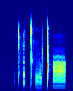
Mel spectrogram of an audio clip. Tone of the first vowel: high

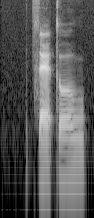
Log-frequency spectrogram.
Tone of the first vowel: low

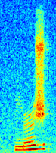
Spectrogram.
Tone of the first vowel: rising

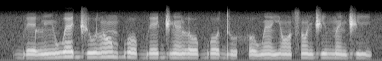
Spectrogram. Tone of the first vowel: low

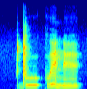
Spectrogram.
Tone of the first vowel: low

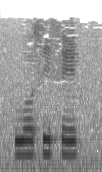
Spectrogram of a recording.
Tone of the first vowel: high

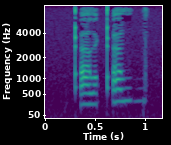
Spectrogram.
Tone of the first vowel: low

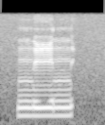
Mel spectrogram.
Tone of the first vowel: high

